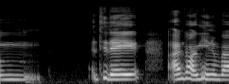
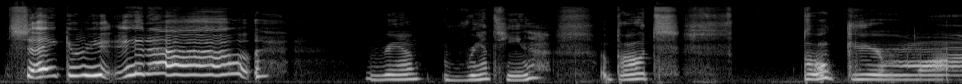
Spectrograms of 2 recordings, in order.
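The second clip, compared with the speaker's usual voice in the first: singsong promo; much slower than usual. Pretend.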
